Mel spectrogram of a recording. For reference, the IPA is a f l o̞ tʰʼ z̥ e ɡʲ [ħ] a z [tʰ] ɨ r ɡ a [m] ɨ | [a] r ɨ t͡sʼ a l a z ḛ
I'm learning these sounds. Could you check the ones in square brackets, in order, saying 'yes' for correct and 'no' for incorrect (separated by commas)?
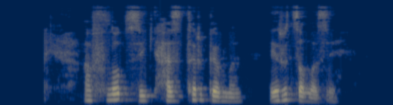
yes, yes, yes, no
